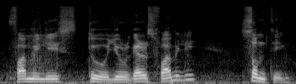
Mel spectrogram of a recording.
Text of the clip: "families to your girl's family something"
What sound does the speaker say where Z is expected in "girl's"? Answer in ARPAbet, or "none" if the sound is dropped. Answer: S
